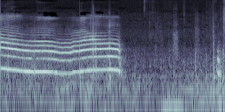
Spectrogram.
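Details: Kitten meowing to attract cats: one long, steady, slightly falling meow lasting over two seconds with rich harmonics, then near quiet with faint rustles.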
